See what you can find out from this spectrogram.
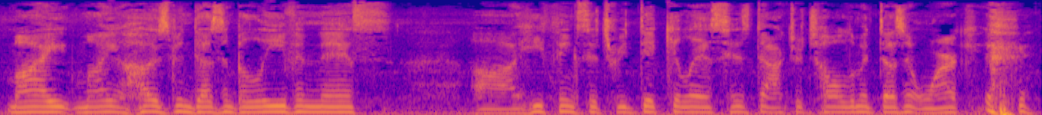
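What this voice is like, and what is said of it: Imitates another person's voice. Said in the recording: “You like my imitation there?”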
